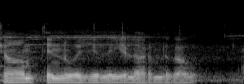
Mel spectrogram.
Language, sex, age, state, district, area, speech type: Punjabi, male, 45-60, Punjab, Tarn Taran, urban, read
